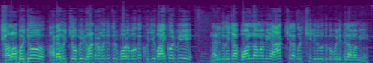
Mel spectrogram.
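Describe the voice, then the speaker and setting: An actor voicing a bullying, foul-mouthed cartoon politician in rural West Bengal Bengali, hectoring and boastful. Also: male voice, sits high, flat delivery, very fast, highs cut off, close to an everyday voice. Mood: angry, threatening. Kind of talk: comic cartoon dubbing.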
